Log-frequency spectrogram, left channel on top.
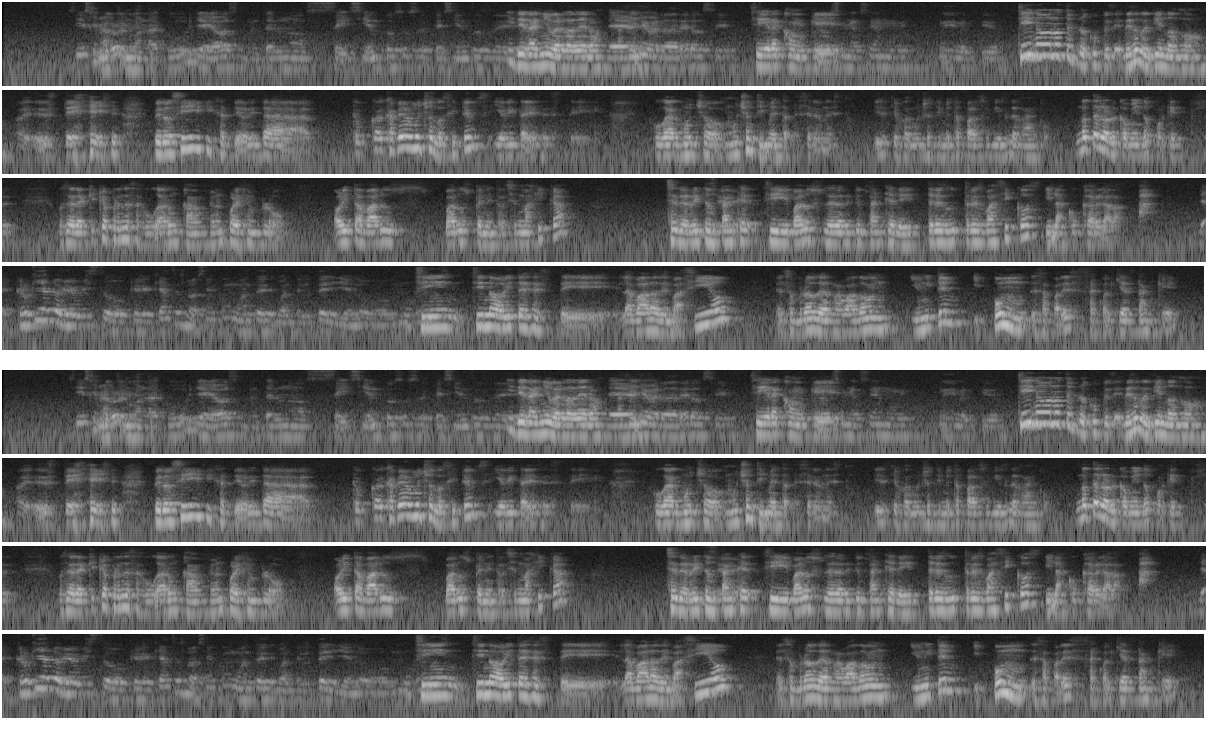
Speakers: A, on the left; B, on the right.
A: Sí, es
B: siéndote
A: que me acuerdo
B: honesto.
A: que con la Q llegabas a meter unos 600 o 700 de,
B: Y de daño verdadero,
A: de
B: así
A: año
B: es.
A: verdadero, sí. Está-
B: Sí, era como
A: pero,
B: que.
A: pero se me hacía muy, muy divertida.
B: Sí, no, no te preocupes, en eso lo entiendo, no. Este, <laughs> pero sí, fíjate, ahorita ca- ca- cambiaron mucho los ítems y ahorita es este jugar mucho, mucho antimeta, te seré honesto. Tienes que jugar mucho
A: Ujú.
B: antimeta para subir de rango. No te lo recomiendo porque, pues, eh, o sea, de aquí que aprendes a jugar un campeón, por ejemplo, ahorita Varus, Varus Penetración Mágica, se derrite
A: En serio.
B: un tanque, si Varus se derrite un tanque de tres, tres básicos y la Q cargada.
A: Ya, creo que ya lo había visto, que, que antes lo hacían con guante, guantelete de hielo o un tema
B: Sí,
A: así.
B: sí, no, ahorita es este la vara del vacío, el sombrero de Rabadón y un ítem, y ¡pum! desapareces a cualquier tanque.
